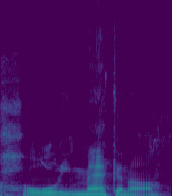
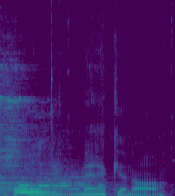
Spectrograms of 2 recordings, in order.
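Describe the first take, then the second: First: It is said in an ordinary speaking voice. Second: It is said in a booming sports announcer voice.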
